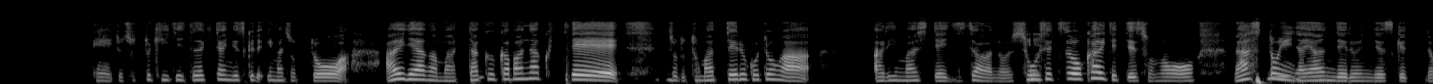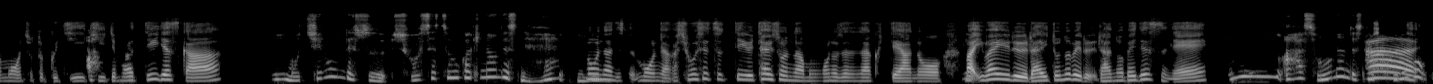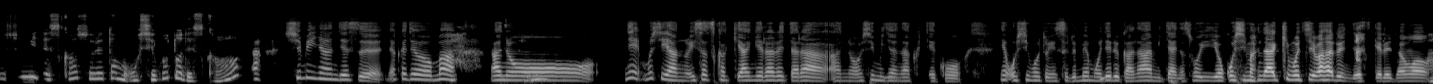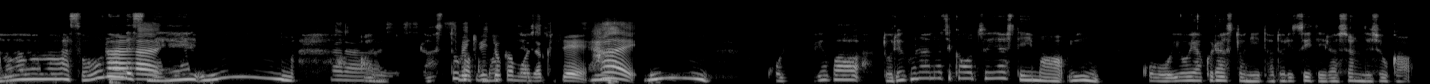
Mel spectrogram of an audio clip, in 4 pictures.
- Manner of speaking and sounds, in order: other background noise; tapping; laughing while speaking: "そういう邪な気持ちはあるんですけれども"
- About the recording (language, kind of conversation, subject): Japanese, advice, アイデアがまったく浮かばず手が止まっている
